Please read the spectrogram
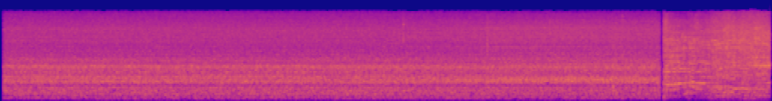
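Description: Steady road-traffic noise from slow-moving cars on a wet road. Just before the end it cuts off suddenly and gives way to voices.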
